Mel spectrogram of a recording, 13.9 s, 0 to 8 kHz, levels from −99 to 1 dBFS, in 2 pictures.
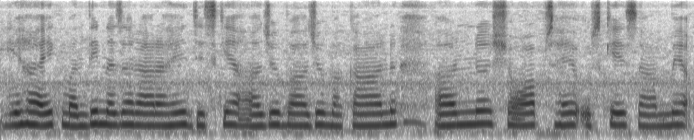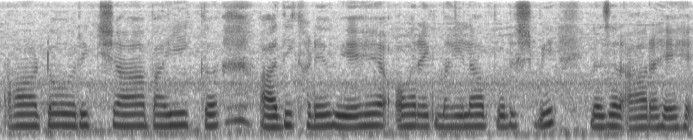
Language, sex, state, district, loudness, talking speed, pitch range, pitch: Hindi, female, Andhra Pradesh, Anantapur, -25 LUFS, 130 wpm, 205-225 Hz, 215 Hz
